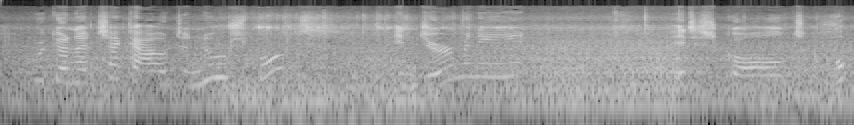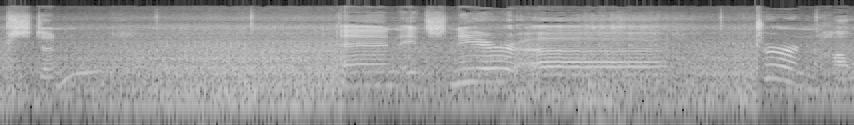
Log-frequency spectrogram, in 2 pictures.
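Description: Steady engine and road noise inside the cabin of a moving Mercedes-Benz camper van, under a woman's talk.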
